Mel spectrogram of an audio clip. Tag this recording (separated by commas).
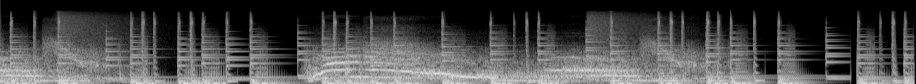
Music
